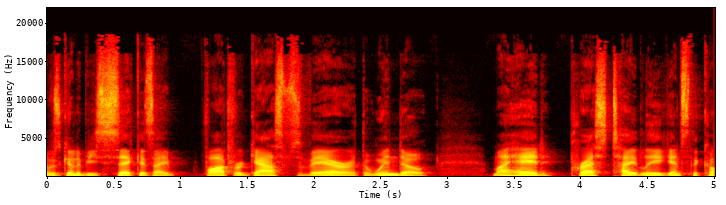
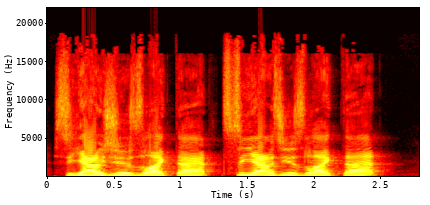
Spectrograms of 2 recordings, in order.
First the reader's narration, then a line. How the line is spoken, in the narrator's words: B was literally screaming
